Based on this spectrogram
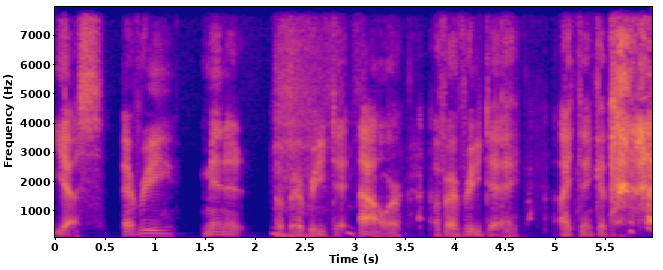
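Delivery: mock very low, slow, emotionless, straight deadpan. Retelling his wife's answer to a joking question: imitating a deadpan reply. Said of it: "she said in the straightest face".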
